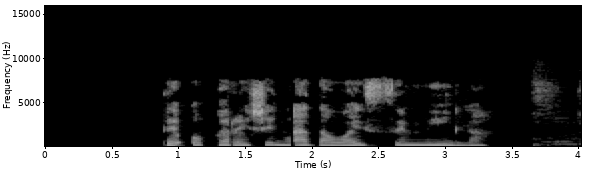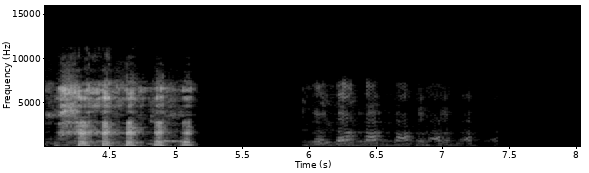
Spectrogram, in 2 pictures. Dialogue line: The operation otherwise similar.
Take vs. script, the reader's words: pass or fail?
pass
